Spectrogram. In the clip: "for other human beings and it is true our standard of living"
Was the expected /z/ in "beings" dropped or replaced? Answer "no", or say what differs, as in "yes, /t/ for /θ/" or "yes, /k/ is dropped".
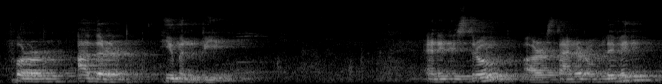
yes, /z/ is dropped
